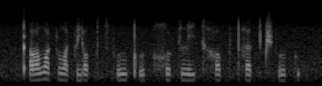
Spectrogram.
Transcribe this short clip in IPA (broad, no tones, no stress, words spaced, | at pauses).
kʼɐðˤɤkðˤɐkjɔk t͡sʼukʼukχʷɐk likhɔkt̪ʰɐkt͡ʃʼuk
